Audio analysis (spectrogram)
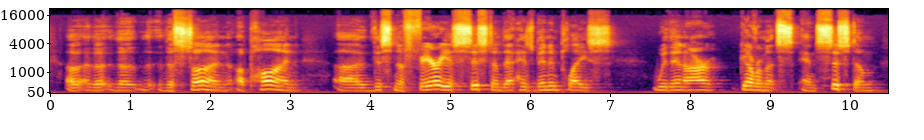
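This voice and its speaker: With an American accent, a man speaks at a very slow pace, his fairly high pitch held in fairly even intonation. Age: 60s. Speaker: former state senator. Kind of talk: interview conversation. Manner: halting, many fillers.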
